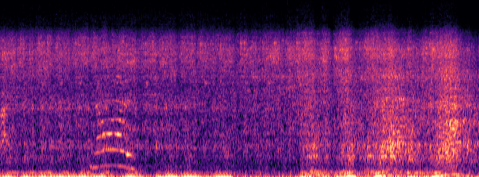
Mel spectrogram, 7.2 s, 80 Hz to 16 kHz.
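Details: $50 L28 six (240Z) freshly rebuilt with chrome-moly rings and new bearings, first fire-up: even low idle with a few light throttle blips, runs cleanly without knocks; good oil pressure, no smoke.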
